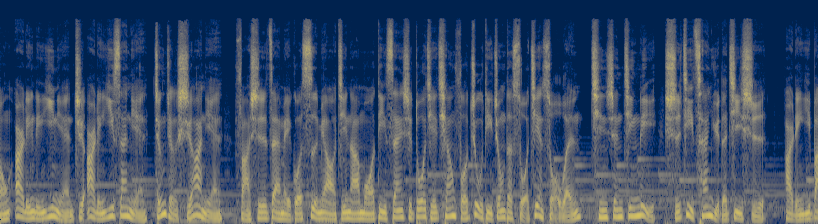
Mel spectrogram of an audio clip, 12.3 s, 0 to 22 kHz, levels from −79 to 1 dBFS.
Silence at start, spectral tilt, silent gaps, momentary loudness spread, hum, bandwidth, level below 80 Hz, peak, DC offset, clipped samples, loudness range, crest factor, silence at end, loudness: 0 s; -3.5 dB/octave; none; 6 LU; none; 16 kHz; -38 dBFS; 0 dBFS; under 0.1%; under 0.1%; 2 LU; 18 dB; 0 s; -17 LUFS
